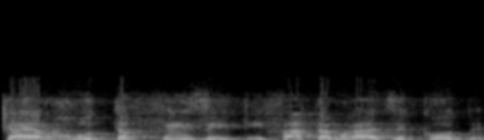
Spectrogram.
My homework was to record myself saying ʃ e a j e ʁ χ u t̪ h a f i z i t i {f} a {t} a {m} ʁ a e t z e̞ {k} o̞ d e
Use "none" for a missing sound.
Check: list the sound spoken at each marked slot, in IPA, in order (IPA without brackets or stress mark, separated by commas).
f, t, m, k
